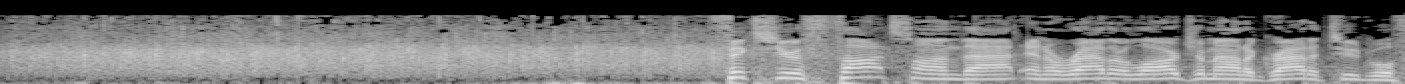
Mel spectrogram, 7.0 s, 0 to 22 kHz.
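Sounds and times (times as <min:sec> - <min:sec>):
crowd clapping: 0:00.0 - 0:05.2
speech: 0:03.6 - 0:07.0.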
